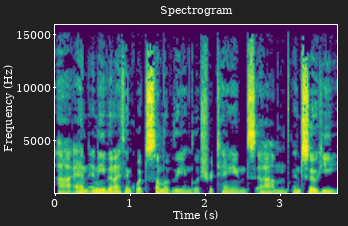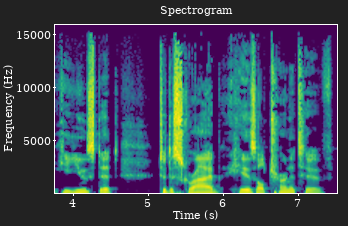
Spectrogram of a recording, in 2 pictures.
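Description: A man being interviewed as a podcast guest, explaining ideas in a measured way with frequent "uh" and "um" fillers. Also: on the low side, vocal fry, no echo, studio quality. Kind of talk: thoughtful interview answers.

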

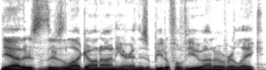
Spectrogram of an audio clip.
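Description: A man hosting a casual interview from the front of a parked van, relaxed and rambling with many restarts. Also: low-pitched, normal speed, gravelly, smooth. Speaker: host. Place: front seat of a parked van, door open, rain.

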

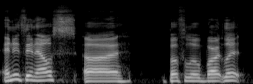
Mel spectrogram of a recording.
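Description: A man hosting a call-in show, moving briskly between the caller and the guest. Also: on the high side, a bit bright, clean tone, no echo, clean studio sound. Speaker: show host.

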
